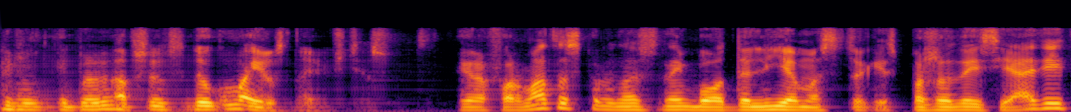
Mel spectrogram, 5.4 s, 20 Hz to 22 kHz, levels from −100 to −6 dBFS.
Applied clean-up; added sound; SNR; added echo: neural mask model DeepFilterNet 3.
